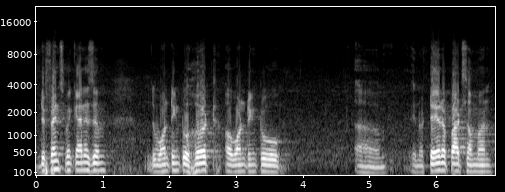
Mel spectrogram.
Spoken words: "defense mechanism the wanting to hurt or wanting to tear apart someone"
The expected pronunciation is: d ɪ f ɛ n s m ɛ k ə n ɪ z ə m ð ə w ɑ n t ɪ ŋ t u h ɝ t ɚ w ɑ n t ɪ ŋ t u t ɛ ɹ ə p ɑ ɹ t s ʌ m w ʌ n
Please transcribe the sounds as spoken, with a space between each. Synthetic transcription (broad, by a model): d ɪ f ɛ n s m ɛ k ə n ɪ z ə m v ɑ n t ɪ ŋ t u h ɝ t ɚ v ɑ n t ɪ ŋ t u t ɛ ɹ ə p ɑ ɹ t s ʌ m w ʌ n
